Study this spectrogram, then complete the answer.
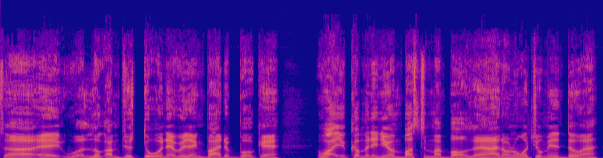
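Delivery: put-on fast, brash Bronx cop, New York accent; busting the listener's chops in thick Bronx. Streamer voicing Detective Gumshoe for chat, fast Bronx accent. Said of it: "a himbo Bronx".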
